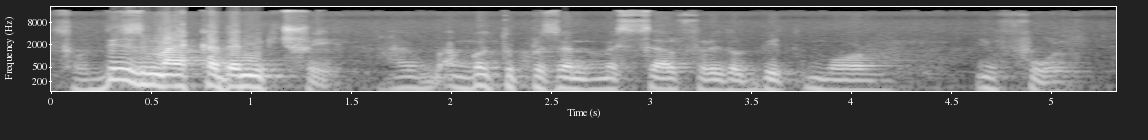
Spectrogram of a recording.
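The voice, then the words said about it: Noticeable foreign accent in English. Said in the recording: “bear with my accent, so be patient. It's also late in the evening, so my accent goes downstream.”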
